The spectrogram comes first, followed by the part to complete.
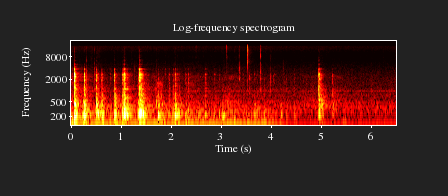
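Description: A utensil clicking and scraping against a glass bowl while stirring tinted glue, with quick irregular ticks that thin out after the first couple of seconds and one louder click near the end.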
